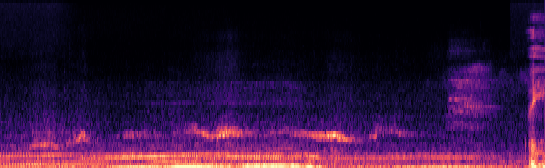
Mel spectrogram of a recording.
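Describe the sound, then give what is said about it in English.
A car engine roars steadily as the vehicle accelerates at high speed on an empty desert road, its deep rumble and rising whine filling the whole stretch with no voices. “I don't know a lot about cars, but I'm going really fast, so maybe I'm about to break something.”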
